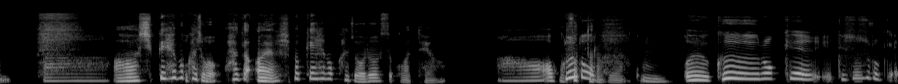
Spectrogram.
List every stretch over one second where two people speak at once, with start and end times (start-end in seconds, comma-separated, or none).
none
